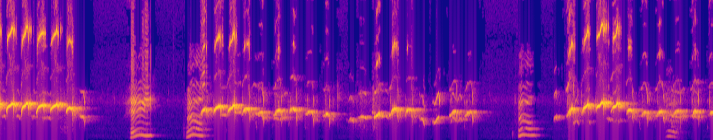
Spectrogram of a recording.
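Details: A loud pet cockatiel, a male, shows off to a companion bird at breakfast with bursts of warbling whistles and sharp chirps. Several phrases are broken by brief pauses, and each one wavers up and down.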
